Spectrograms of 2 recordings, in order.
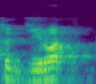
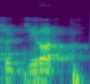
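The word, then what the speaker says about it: سُجِّرَتْ: Ini tulisannya rat tapi dibaca rot. Ingat ya Bapak, jangan nanti dibuat kalau ada latihan bacanya sujjirat, dia buat di sini bukan A tapi O, sujjirat. Itu salah ya Bapak semua. Yang betul adalah rat. Tulisannya sujirat, bacaannya sujirot.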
